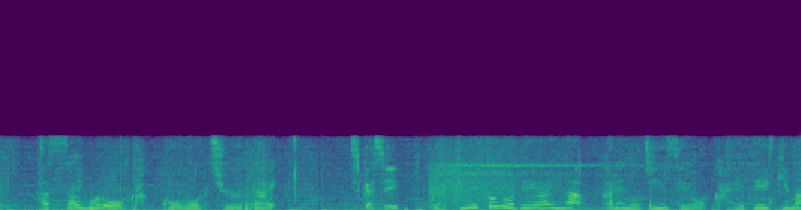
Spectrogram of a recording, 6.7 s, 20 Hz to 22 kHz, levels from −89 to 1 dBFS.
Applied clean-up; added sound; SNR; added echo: none; Bass guitar + Chewing, mastication; 13 dB; none.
